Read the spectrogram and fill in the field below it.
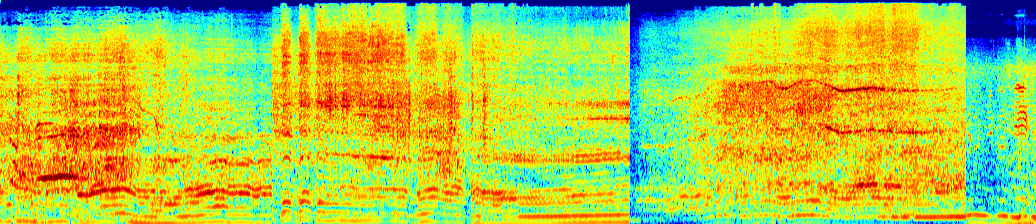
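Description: A rally car engine revs hard and roars past.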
